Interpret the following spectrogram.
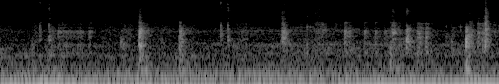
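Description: Faint, scattered light clicks, about a dozen at irregular intervals, over a low steady hum.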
